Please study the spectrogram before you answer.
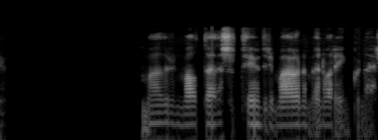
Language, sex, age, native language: Icelandic, male, 30-39, Icelandic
